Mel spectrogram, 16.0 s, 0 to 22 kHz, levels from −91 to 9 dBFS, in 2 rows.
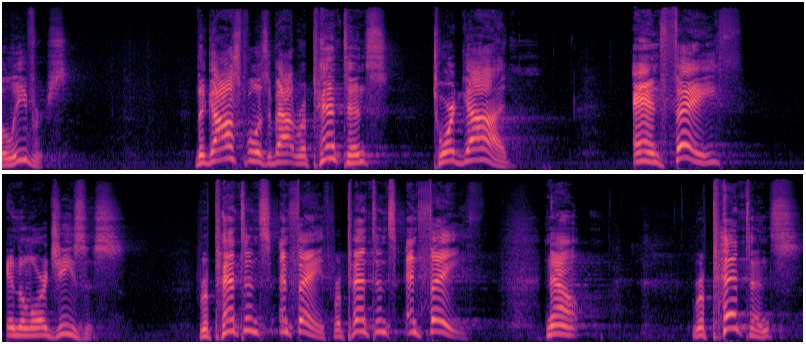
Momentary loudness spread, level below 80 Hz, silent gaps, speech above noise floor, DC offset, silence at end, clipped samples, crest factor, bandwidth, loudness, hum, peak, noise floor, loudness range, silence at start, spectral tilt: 15 LU; -74 dBFS; none; 48 dB; under 0.1%; 0.05 s; under 0.1%; 24 dB; 20 kHz; -23 LUFS; none; -2 dBFS; -72 dBFS; 4 LU; 0 s; -2.5 dB/octave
